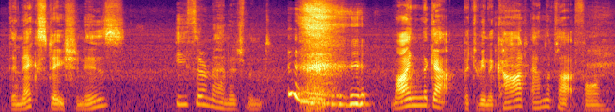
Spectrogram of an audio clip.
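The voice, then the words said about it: English accent, train announcer style. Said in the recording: “You have a quite good English accent”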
